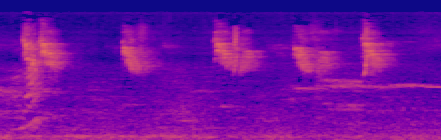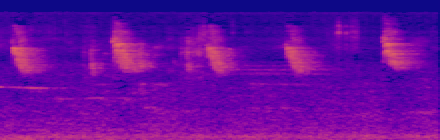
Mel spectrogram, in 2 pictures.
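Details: A sparrow sitting on a wall in Pakistan gives bright, short chirps, about one every second, over a low background hum.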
